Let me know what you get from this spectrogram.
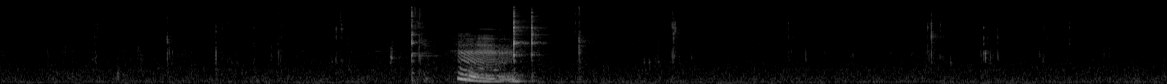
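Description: Quiet chewing and mouth sounds of a person eating a coconut-flour pancake, with light scattered clicks of a fork against the glass plate. About four and a half seconds in, a short hummed "mm" falls in pitch.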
